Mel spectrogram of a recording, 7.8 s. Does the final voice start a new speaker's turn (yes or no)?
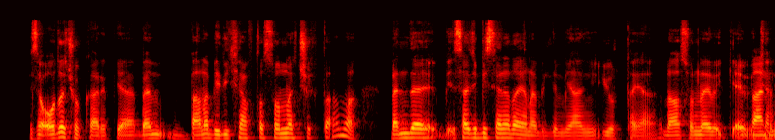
no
